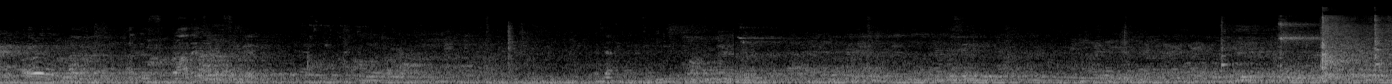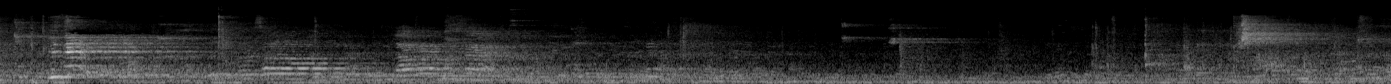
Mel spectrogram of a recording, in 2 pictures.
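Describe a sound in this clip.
Shuttlecocks are struck with rackets in sharp pops, echoing in a large hall.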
